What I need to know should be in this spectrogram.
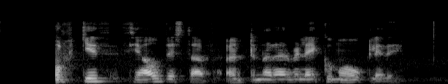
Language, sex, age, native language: Icelandic, male, 50-59, Icelandic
